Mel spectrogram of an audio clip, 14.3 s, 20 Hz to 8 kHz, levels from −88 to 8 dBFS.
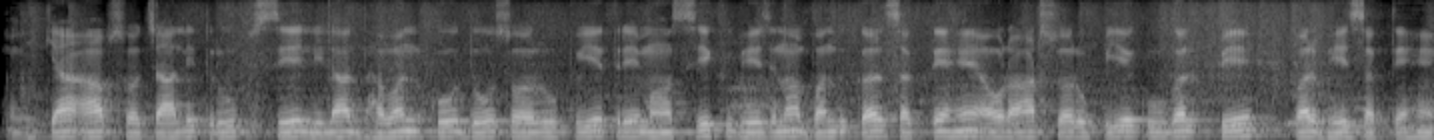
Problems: none marked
